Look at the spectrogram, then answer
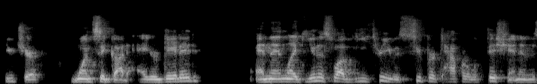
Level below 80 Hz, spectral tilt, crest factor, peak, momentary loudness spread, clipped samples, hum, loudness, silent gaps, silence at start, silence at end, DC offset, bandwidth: -68 dBFS; -5 dB/octave; 16 dB; -8 dBFS; 9 LU; under 0.1%; none; -24 LUFS; 2.15-2.19 s; 0.05 s; 0 s; under 0.1%; 10.5 kHz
